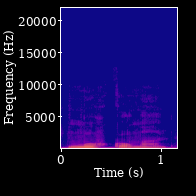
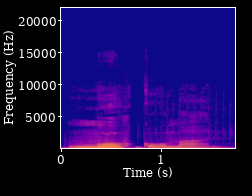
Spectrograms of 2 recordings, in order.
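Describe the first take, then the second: First: "muhkuman" softer and less drawn out, long O kept; softer repeat. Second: "Muhkuman" very slow, first vowel stretched long; drawn-out long O. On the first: Teacher repeating the word for a learner, soft and measured. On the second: Teacher answering how the word sounds, slow and stretched. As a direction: stretch out "Muhkuman" syllable by syllable, holding the O. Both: Shown as a demonstration. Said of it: "That's a long O".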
